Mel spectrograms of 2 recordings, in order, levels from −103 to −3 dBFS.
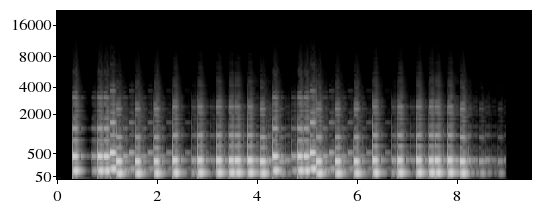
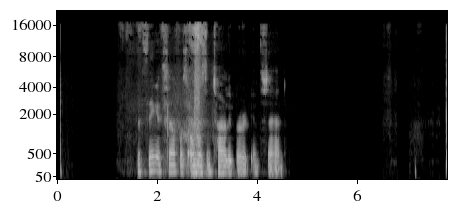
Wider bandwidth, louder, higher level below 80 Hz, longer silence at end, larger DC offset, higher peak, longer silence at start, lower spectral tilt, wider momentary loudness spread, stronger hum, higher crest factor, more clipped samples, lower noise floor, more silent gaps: second, 3.9 kHz vs 17 kHz; first, -30 LUFS vs -35 LUFS; first, -64 dBFS vs -76 dBFS; first, 0.6 s vs 0 s; neither; second, -16 dBFS vs -8 dBFS; second, 0.3 s vs 1.4 s; first, -11.5 dB/octave vs -4 dB/octave; second, 5 LU vs 15 LU; neither; second, 12 dB vs 32 dB; neither; second, -52 dBFS vs -70 dBFS; second, none vs 4.65-6.50 s, 6.82-7.03 s, 7.66-7.77 s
